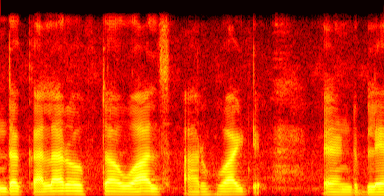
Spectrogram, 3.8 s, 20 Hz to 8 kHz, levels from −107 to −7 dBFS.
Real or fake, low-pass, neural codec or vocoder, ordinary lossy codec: real; 7.2 kHz; none; none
